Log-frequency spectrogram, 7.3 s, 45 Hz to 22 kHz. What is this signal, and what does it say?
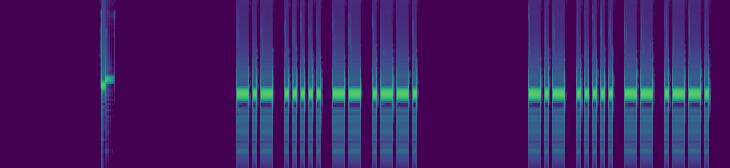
Morse code, heard as a keyed tone, about 30 wpm, 700 Hz. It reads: K5MP K5MP
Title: Easy Call Signs Repeated 3x - 30wpm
